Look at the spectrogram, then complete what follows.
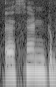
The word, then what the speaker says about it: ascent: इसको जो है बच्चे बहुत ही कन्फ्यूजन के साथ पढ़ते हैं, जबकि इसका C साइलेंट है, सीधे इसको एसेंट बोलना है, एसेंट, ठीक है।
